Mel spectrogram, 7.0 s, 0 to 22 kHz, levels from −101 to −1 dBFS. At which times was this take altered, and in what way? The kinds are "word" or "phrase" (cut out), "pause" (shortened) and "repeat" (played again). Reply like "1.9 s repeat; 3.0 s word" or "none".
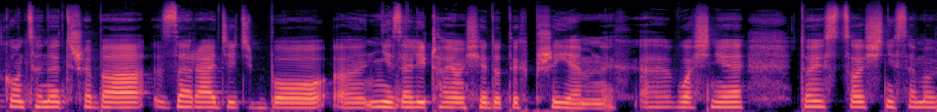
none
